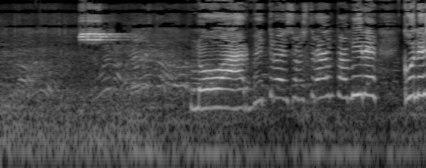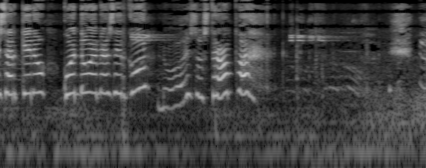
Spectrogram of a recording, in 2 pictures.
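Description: A young boy speaks with animation close by.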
